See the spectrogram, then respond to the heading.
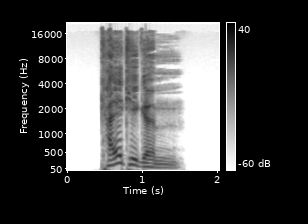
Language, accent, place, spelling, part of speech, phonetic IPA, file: German, Germany, Berlin, kalkigem, adjective, [ˈkalkɪɡəm], De-kalkigem.ogg
- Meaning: strong dative masculine/neuter singular of kalkig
